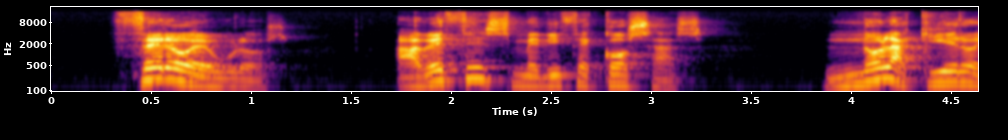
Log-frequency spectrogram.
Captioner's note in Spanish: voz perturbadora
